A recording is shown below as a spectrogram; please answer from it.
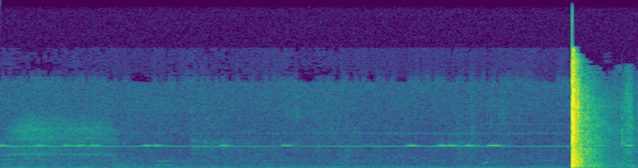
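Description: Starting pistol fired once near the end, a single sharp crack that starts the race. Before it, a hushed quiet with a faint steady high tone.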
